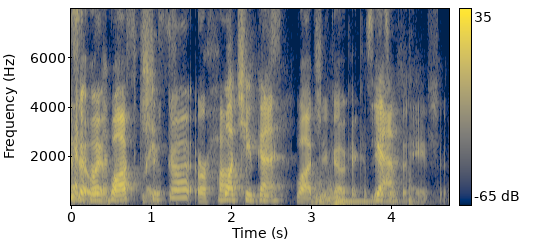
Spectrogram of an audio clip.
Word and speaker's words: Huachuca: Nobody had heard of Huachuca or Huachuca? Huachuca, okay, because he has with an H. Okay. Yeah, that's how it's spelled, but it's definitely.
